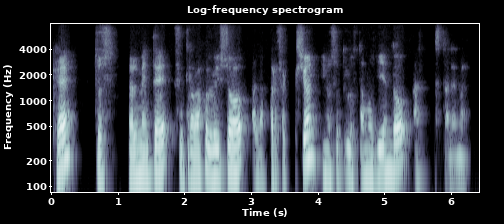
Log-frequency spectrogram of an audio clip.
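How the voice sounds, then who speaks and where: Man, Mexican Spanish accent, patient explainer, checks understanding, warm low-key voice. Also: normal speed, slightly rough, highs cut off. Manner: patient, explanatory, adds "¿ok?" after points. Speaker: tax expert guest. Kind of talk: explanatory conversation.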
